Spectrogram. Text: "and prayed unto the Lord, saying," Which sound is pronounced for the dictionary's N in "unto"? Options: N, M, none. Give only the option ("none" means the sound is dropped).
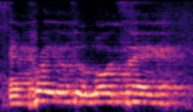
none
